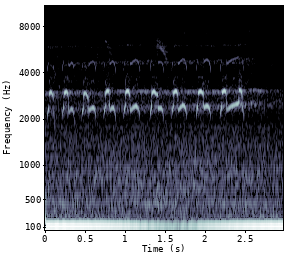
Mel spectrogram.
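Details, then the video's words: Osprey at the Charlo nest, 30 July 2020, during a fish-delivery commotion: rapid paired, bright whistled chirps repeated steadily over about three seconds, with a low hum in the background. "Lots of Commotion and a Fish Delivery - Charlo Osprey Nest"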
